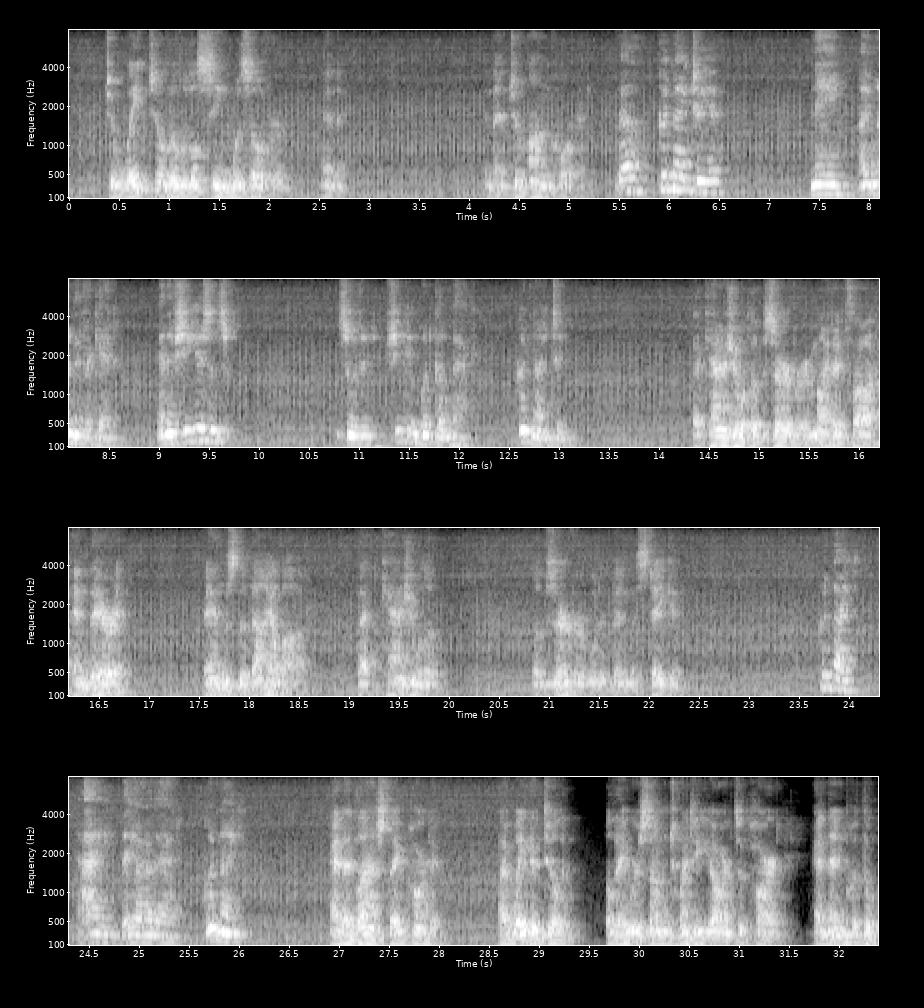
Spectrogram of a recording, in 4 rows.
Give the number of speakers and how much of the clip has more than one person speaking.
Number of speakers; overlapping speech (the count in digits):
1, no overlap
